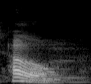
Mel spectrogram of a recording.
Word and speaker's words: home: So it's Home.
